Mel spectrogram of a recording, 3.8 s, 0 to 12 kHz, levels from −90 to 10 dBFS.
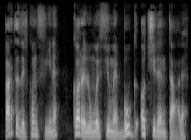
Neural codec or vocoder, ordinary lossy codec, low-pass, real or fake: autoencoder, 48 kHz, 32 numbers a frame, DAC-VAE, trained on Japanese speech; MP3, 48 kbps; 10.8 kHz; fake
